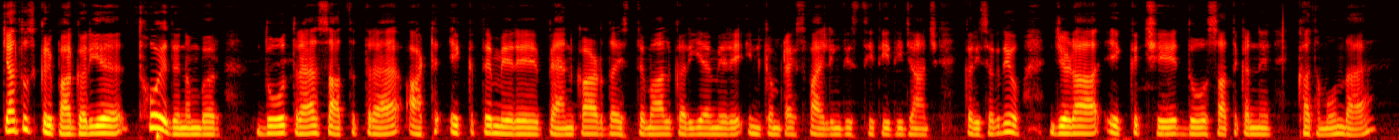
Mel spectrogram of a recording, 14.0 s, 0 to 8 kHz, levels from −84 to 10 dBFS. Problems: background sounds at intervals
